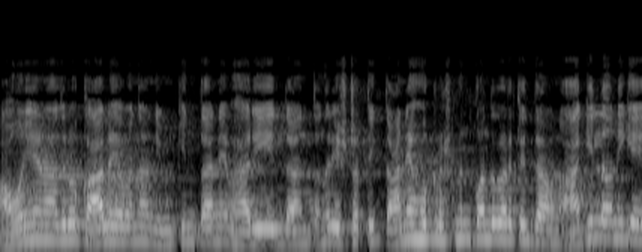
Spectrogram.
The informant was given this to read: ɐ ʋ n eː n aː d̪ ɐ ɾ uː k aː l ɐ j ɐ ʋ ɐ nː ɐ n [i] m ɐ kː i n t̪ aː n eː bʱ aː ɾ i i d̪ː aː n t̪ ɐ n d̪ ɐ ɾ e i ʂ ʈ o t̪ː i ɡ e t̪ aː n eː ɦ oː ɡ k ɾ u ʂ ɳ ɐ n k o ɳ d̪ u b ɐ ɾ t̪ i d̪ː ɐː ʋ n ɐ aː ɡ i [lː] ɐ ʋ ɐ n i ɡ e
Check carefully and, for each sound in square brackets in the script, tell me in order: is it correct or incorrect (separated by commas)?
correct, correct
